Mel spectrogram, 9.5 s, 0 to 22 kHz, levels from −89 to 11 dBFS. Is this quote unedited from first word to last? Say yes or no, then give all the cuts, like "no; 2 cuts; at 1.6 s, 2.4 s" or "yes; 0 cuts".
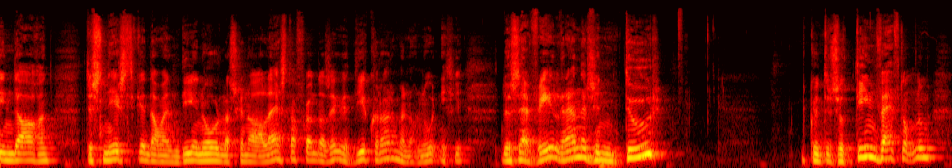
yes; 0 cuts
